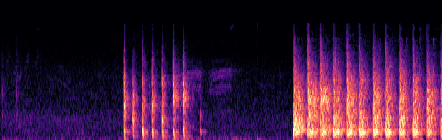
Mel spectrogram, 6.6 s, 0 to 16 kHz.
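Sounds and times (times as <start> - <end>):
knocking on a door: 1.9 - 2.9, 4.4 - 6.6.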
